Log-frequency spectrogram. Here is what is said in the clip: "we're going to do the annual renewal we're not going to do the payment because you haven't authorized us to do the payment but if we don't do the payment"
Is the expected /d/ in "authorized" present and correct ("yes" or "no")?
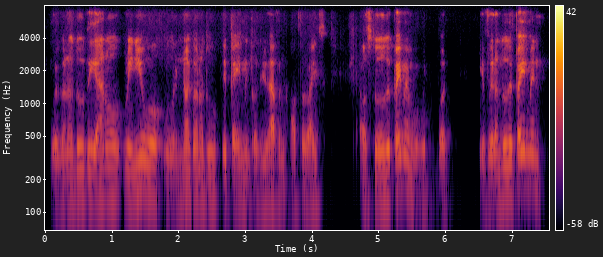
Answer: no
